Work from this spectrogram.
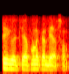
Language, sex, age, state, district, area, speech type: Odia, male, 18-30, Odisha, Dhenkanal, rural, conversation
